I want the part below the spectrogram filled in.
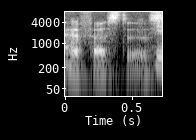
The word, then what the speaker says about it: Hephaestus: Is that how it's supposed to be pronounced? – That's how I like to pronounce it. – Okay. – That's how I've always pronounced it Hephaestus. – Yeah, I have too. – Okay. – I mean, I've heard it from Hephaestus, but I like Hephaestus. It just sounds elegant.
